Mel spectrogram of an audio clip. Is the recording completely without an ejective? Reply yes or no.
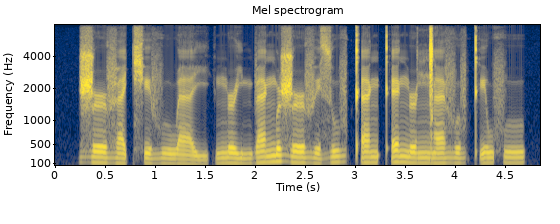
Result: no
